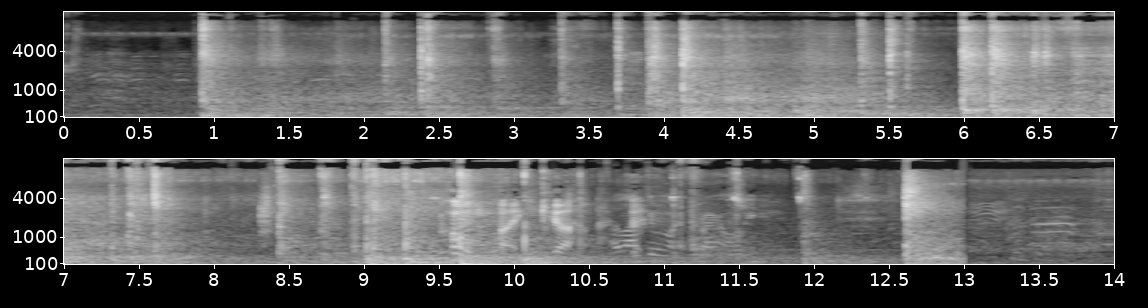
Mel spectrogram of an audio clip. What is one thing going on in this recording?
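Skateboard wheels roll and rumble over concrete ramps.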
